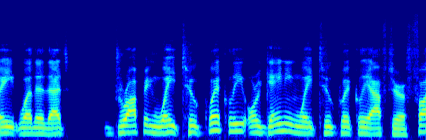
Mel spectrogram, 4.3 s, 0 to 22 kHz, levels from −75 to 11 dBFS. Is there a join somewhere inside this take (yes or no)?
no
